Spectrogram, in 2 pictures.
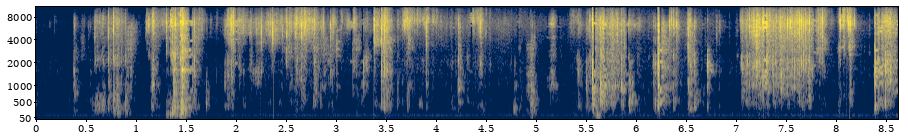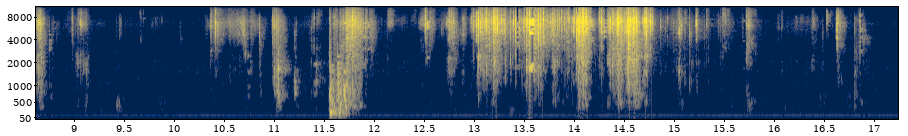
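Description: Plastic shrink wrap being cut, torn and crumpled off a sealed cardboard trading-card box, then the box being opened and its wrapped contents pulled out. The rustling comes in irregular bursts, with a few sharper knocks from the box being handled, over a steady low hum.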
